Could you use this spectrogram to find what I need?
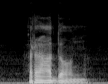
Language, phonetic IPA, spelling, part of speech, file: Polish, [ˈradɔ̃n], radon, noun, Pl-radon.ogg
